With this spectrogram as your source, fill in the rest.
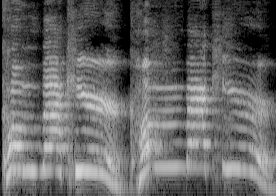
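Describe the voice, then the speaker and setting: This is a put-on character voice at an extremely high pitch. The speaker is shouting. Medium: actual play.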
